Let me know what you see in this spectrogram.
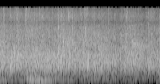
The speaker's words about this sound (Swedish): Oh, stor applåd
